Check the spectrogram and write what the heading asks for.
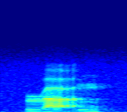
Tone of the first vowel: low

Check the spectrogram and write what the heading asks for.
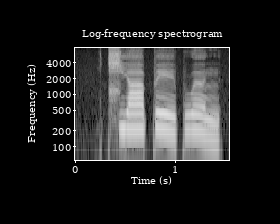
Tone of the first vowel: high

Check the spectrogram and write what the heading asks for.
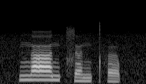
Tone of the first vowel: high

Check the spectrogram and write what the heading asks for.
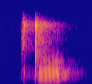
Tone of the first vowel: low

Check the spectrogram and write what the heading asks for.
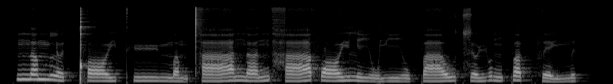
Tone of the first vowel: high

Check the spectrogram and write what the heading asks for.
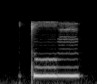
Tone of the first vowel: high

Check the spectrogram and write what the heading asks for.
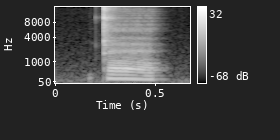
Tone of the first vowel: falling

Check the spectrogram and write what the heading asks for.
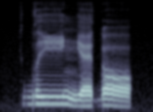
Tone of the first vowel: high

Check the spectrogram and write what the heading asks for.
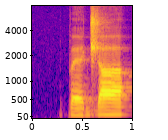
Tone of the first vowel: low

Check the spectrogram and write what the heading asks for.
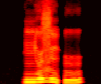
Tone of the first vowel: rising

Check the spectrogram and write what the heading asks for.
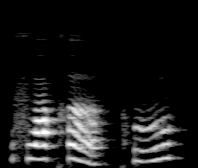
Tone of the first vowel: high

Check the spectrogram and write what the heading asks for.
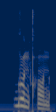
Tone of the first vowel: falling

